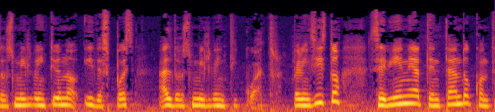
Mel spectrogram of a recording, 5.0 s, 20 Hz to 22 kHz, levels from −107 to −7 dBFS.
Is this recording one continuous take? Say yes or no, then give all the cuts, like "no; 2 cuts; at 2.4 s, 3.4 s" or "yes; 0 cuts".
yes; 0 cuts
